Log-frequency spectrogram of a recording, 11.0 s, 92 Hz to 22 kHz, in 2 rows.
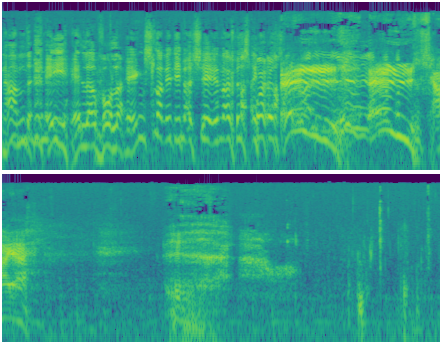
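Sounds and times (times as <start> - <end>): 
speech: 0.0 - 6.0, 7.5 - 8.2
laughter: 2.6 - 5.1
person gulping ale: 7.5 - 10.9
small clicking mouth sounds: 7.5 - 10.9.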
